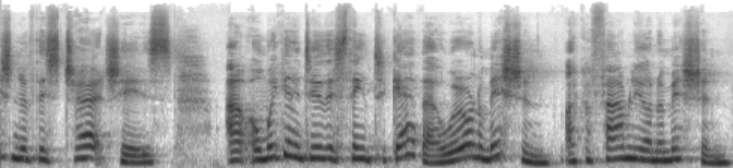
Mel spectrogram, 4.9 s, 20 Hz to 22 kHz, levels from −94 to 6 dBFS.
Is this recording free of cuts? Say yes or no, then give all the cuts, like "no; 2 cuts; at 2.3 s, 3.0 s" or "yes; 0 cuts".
yes; 0 cuts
